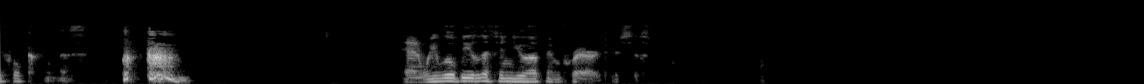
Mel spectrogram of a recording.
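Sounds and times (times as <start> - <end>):
speech: 0.0 - 0.9, 4.0 - 6.6
person coughing from a tickle in the throat: 1.2 - 1.9.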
